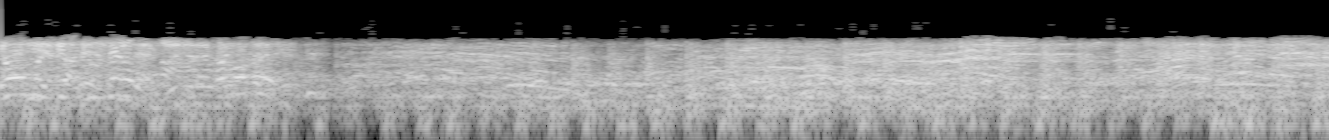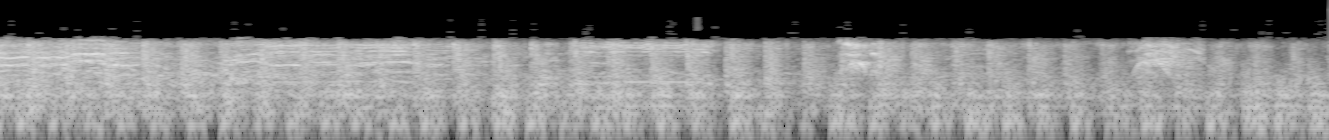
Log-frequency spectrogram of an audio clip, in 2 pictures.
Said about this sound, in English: Well, they are busy with their ritualistic dance.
